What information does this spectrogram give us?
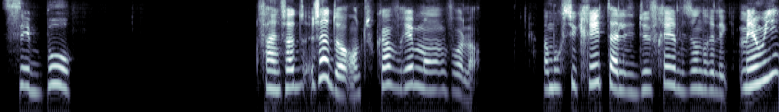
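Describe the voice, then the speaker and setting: A woman's voice: on the high side, a little slow, long pauses, a bit bright, no echo, studio quality. A young woman with a French accent streaming a life-sim game, chatting casually and gushing as she reacts to her chat. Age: young adult.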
